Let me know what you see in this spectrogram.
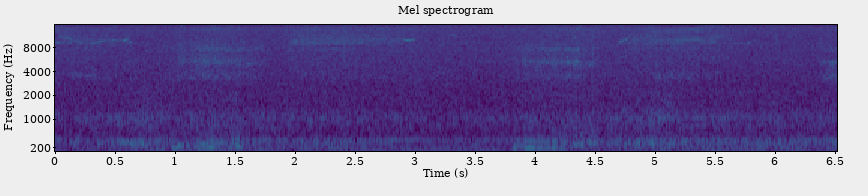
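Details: Sleeping cat snoring and dreaming: soft rattling snores on two breaths in about six seconds over a steady low room hum; snoring.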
